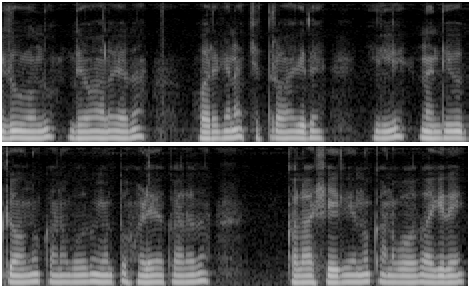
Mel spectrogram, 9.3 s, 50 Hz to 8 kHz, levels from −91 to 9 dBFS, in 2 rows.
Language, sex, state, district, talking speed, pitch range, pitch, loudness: Kannada, male, Karnataka, Dharwad, 115 wpm, 140-150 Hz, 145 Hz, -23 LUFS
